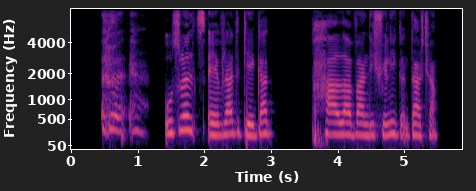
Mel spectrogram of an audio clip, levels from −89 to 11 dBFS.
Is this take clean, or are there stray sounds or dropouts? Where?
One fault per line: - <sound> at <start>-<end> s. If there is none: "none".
- throat clearing at 0.4-1.2 s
